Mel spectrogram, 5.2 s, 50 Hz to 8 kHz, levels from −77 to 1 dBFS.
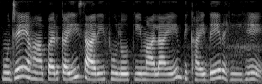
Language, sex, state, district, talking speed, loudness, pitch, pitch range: Hindi, female, Madhya Pradesh, Dhar, 135 wpm, -17 LUFS, 220 Hz, 210-235 Hz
